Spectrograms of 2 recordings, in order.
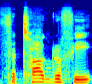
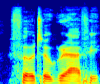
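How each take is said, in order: First: The stress is on the second syllable. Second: The stress is not on the second syllable. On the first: The speaker calls it right. "it's really here on the second syllable where you want to feel that thud" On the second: The speaker calls it wrong. "what you don't want to be saying"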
